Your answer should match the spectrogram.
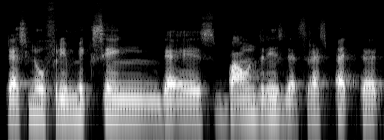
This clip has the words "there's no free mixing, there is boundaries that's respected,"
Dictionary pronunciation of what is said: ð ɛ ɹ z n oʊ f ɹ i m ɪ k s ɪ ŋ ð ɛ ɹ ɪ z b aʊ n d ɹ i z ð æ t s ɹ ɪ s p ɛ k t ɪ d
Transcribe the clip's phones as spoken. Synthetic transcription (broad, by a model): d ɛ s n oʊ f ɹ i m ɪ k s ɪ ŋ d ɛ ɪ s b aʊ n d ɹ i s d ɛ t s ɹ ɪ s p ɛ k t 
